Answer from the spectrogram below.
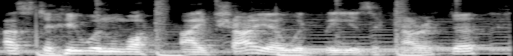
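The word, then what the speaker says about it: I-Chaya: to ihia apparently uh Fontana who wrote the episode insists that we're all pronouncing it wrong she actually wanted it to be pronounced ichaya but the voice actor that they hired to play Young Spock pronounced it igeya and the rest just kind of had to fall in line and copy it so oops getting a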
